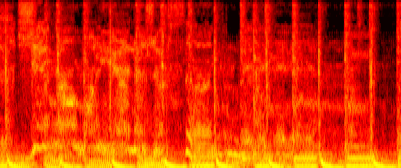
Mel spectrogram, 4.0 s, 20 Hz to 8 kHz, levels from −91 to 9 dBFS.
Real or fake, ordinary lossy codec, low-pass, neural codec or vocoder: fake; none; none; codec, 16 kHz, 16 kbps, FunCodec, trained on LibriTTS, 50 frames a second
